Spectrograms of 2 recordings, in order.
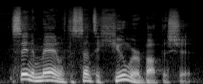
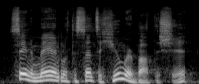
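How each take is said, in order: Both takes have the same delivery.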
